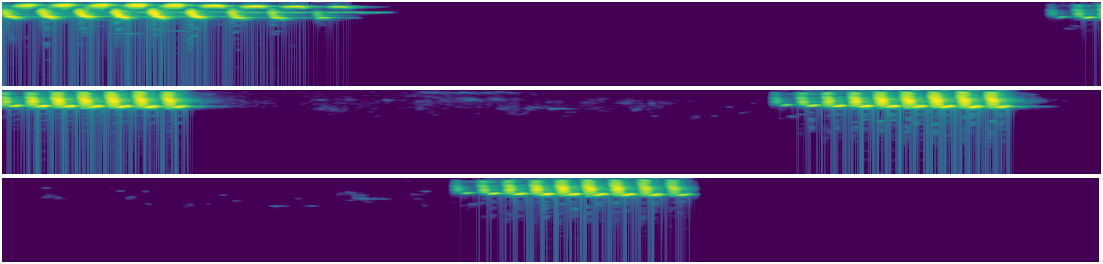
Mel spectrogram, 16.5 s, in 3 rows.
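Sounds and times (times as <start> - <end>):
yellowhammer Emberiza citrinella calling: 0.0 - 1.8, 5.4 - 6.4, 9.5 - 10.6.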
